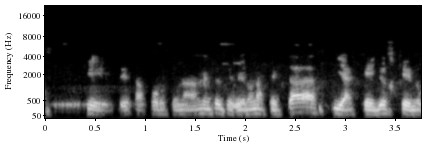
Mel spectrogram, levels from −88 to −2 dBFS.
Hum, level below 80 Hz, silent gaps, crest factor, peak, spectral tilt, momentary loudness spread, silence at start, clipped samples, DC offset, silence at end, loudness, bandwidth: none; -72 dBFS; none; 16 dB; -4 dBFS; -8 dB/octave; 10 LU; 0 s; under 0.1%; under 0.1%; 0 s; -21 LUFS; 6.6 kHz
